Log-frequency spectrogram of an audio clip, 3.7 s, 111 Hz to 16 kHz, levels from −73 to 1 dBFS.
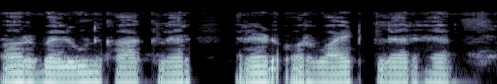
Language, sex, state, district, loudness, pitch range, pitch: Hindi, male, Jharkhand, Palamu, -17 LUFS, 105-110 Hz, 105 Hz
